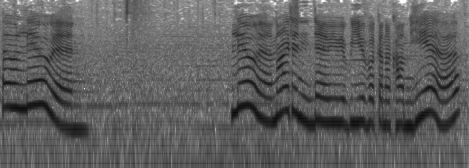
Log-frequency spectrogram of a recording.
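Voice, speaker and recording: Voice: medium pitch, expressive, slow pace, muffled recording, pitched above the performer's own voice. A streamer voicing a refined feminine lady from a fantasy game, dainty and theatrical, with music behind. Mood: surprised, coquettish. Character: refined feminine lady character, Arabella, sweetly surprised. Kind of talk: game character impression.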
